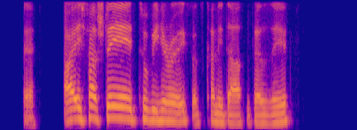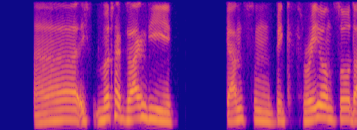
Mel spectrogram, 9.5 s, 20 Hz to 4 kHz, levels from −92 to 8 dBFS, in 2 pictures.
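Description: No faults are audible in the speech; the band stops at about 4 kHz, consistent with a narrowband call path through a G.711 mu-law codec.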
